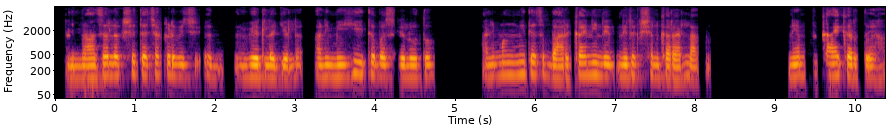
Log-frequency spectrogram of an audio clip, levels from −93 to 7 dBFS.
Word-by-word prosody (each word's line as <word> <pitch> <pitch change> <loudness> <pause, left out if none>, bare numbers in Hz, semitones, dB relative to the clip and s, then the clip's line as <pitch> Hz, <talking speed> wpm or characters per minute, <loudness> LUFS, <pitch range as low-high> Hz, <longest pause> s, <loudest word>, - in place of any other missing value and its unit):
आणि 130 - -1
माझं 135 +2 +2
लक्ष 150 +2 +1
त्याच्याकडे 150 0 +1
विच 140 0 -4 0.7
वेधलं 135 0 +6
गेलं 130 +2 0 0.2
आणि 140 +1 +1
मीही 140 +4 0
इथे 155 0 0
बसलेलो 135 -1 +2
होतो 140 +1 -1 0.6
आणि 140 +1 -3
मग 155 0 -4
मी 165 +1 -2
त्याचं 155 -2 -2
बारकाईने 140 +4 +1
नि 145 -1 +2
निरीक्षण 140 0 -1
करायला 130 0 0
लागलो. 125 -2 -5 1.0
नेमकं 145 +3 -1 0.2
काय 150 0 +2
करतोय 140 -2 +3
हा? 130 +3 -13
140 Hz, 145 wpm, -21 LUFS, 135-150 Hz, 1.0 s, वेधलं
